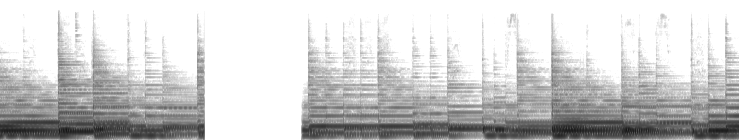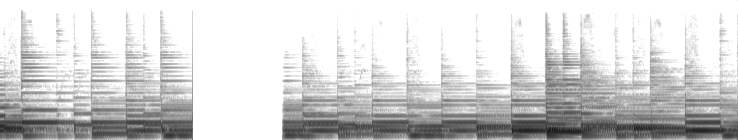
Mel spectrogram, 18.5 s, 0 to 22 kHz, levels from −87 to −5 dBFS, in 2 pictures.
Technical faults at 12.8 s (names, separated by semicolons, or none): stream reconnect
